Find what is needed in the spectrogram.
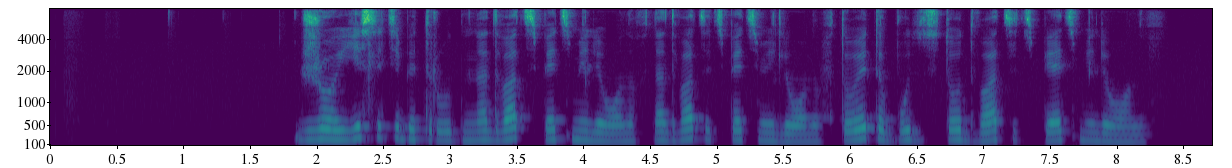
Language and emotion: Russian, neutral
